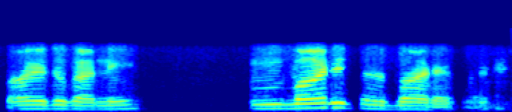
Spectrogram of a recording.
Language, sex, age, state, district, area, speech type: Goan Konkani, male, 18-30, Goa, Canacona, rural, conversation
